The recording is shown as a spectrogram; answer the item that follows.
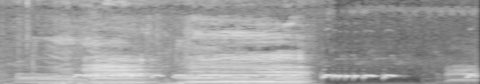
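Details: Dozens of tame cattle move up a country road to the barn, mooing to call other cattle; loud, deep moos from several animals for three seconds, then a run of quick chirps and a final moo.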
